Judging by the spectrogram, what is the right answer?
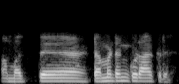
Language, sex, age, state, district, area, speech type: Kannada, male, 18-30, Karnataka, Bellary, rural, conversation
